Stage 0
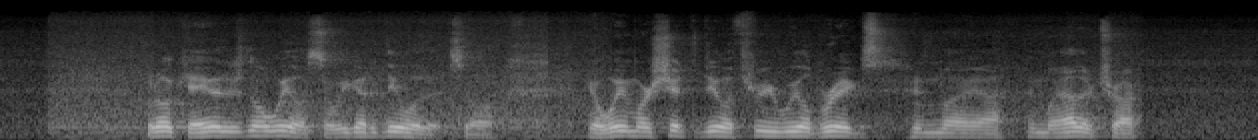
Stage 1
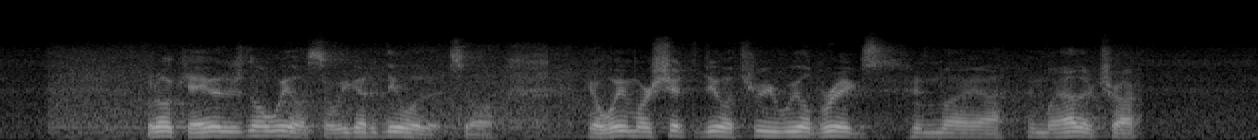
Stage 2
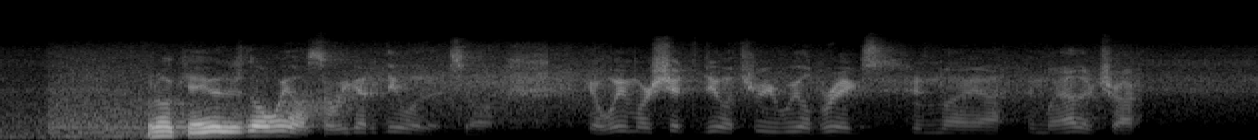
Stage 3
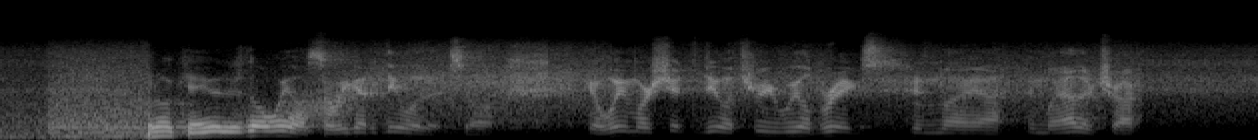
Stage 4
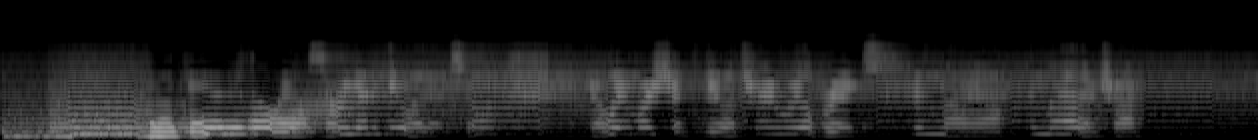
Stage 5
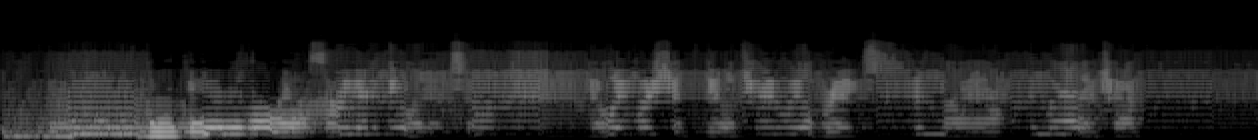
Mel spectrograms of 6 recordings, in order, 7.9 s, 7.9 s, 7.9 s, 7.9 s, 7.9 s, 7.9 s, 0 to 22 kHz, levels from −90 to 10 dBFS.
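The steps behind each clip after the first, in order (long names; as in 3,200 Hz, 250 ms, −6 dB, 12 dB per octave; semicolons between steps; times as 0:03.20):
inverse Chebyshev low-pass filter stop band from 9,100 Hz, stop band 40 dB; level −8.5 dB
high-pass filter sweep 82 Hz → 1,900 Hz, 0:00.77–0:02.37; level +2.5 dB
downward compressor 5 to 1, threshold −38 dBFS, peak gain reduction 15.5 dB; level +4 dB
vocoder with an arpeggio as carrier bare fifth, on B2, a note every 421 ms; level +1.5 dB
spectral magnitudes quantised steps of 15 dB; level +1 dB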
